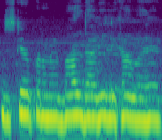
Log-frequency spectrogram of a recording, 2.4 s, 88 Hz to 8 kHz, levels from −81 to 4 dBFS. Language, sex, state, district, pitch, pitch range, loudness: Hindi, male, Arunachal Pradesh, Lower Dibang Valley, 180 Hz, 175-190 Hz, -12 LUFS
